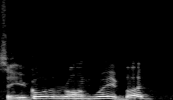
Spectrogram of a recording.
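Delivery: very high-pitched, shouted call-out. Retelling a story, speaker acts out yelling at him: retelling a yell. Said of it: "I'm gonna yell at him".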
